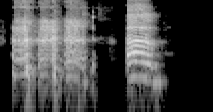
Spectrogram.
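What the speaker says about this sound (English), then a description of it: "I don't know why I'm coughing." Three quick, harsh coughs in a row from a person with Lyme disease, close by, followed by a short voiced sound after a brief pause.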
